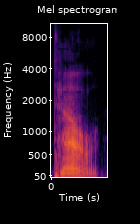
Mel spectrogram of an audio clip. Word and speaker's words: tau: To prove the T's stand for 2T, if you read the letters that follow, the first spells T-A-W, pronounced tau, the Greek letter for T.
